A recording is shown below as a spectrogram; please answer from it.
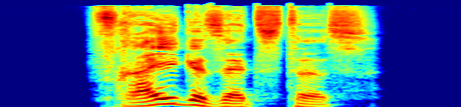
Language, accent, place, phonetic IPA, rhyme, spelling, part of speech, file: German, Germany, Berlin, [ˈfʁaɪ̯ɡəˌzɛt͡stəs], -aɪ̯ɡəzɛt͡stəs, freigesetztes, adjective, De-freigesetztes.ogg
- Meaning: strong/mixed nominative/accusative neuter singular of freigesetzt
